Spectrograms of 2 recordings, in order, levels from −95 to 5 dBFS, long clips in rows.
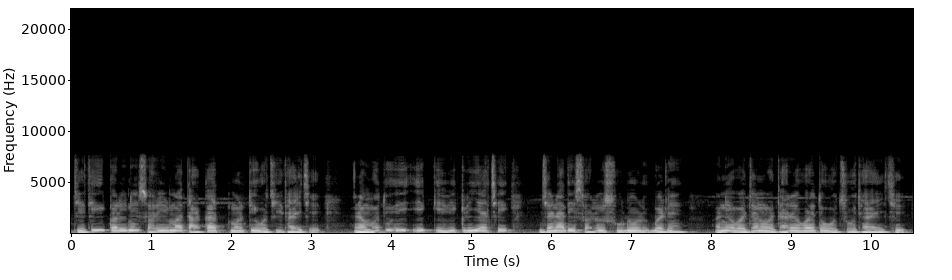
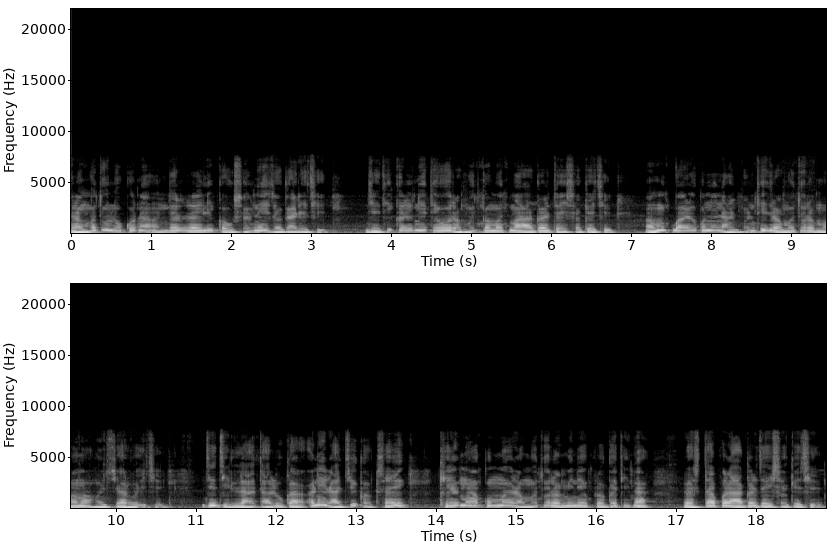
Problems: echo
